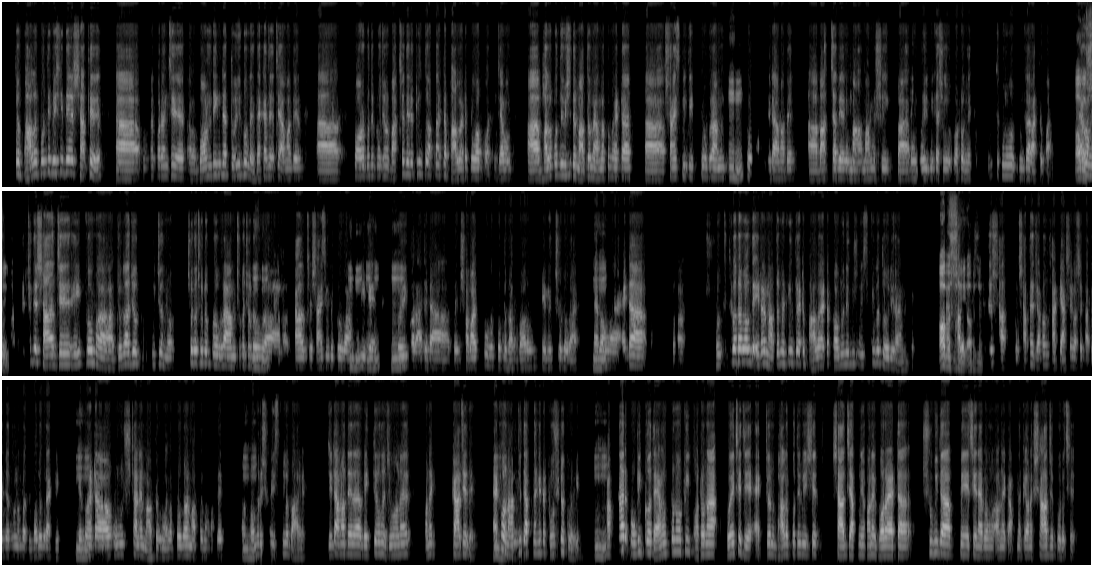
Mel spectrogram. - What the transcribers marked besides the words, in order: static; distorted speech
- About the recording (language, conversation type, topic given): Bengali, unstructured, আপনার মতে, ভালো প্রতিবেশী হওয়ার মানে কী?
